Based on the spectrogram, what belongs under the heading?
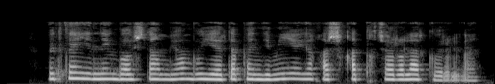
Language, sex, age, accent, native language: Uzbek, female, 18-24, Toshkent viloyati, Uzbek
